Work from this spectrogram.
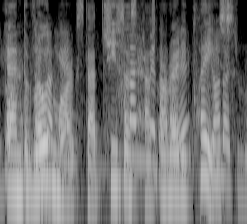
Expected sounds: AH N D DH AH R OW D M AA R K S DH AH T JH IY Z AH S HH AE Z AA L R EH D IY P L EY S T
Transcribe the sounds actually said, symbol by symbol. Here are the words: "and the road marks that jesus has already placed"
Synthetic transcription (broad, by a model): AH N DH AH R OW D M AA R K S DH AH T JH IY Z AH S HH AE Z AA L R EH D IY P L EY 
